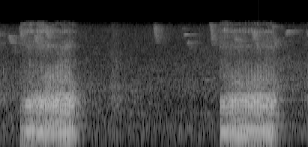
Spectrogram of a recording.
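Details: Sleeping French Bulldog Lolla gives two raspy, rumbling snores about three seconds apart, each roughly a second long, with soft quiet stretches in between.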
